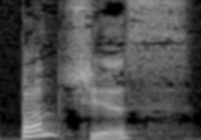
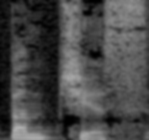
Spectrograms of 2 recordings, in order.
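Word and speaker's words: bumptious: him realizing this before so bumpjust i'm making sure that i'm actually like pronouncing this correctly as well it's spelled b-u-m-t-i-o-u-s i don't know how many of you are familiar with this word um yeah it looks like bumpjust is the way you say it self-assertive or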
